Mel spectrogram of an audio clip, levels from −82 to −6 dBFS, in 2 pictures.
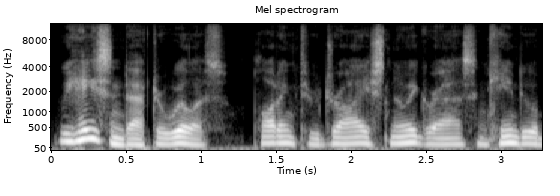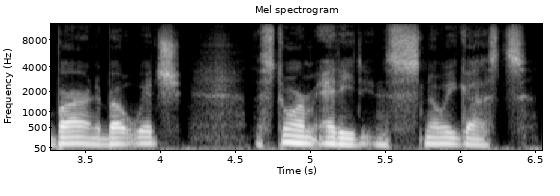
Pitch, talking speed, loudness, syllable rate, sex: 125 Hz, 200 wpm, -18 LUFS, 5.4 syllables/s, male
